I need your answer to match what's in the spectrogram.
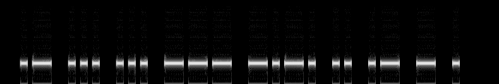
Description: Morse code, heard as a keyed tone, about 20 wpm, 1000 Hz. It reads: ASSOCIATE
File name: qotdfiles / 20wpm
